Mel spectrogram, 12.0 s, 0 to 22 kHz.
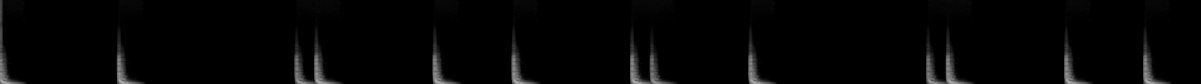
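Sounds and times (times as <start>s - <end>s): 
kick drum: 0.0s - 0.2s, 1.2s - 1.4s, 3.0s - 3.4s, 4.4s - 4.6s, 5.2s - 5.4s, 6.3s - 6.7s, 7.5s - 7.8s, 9.3s - 9.8s, 10.7s - 11.7s.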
